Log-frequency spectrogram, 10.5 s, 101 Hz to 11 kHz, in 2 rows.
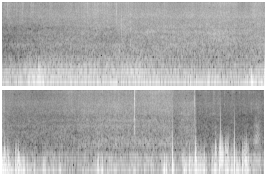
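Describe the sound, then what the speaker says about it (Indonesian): Strong wind buffets the microphone of an SJRC F11S 4K PRO drone flying over the Bocimi toll road area in Sukabumi, a steady low rumble that swells into louder gusts toward the end, with no speech. "Ini anginnya lumayan kencang ya."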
